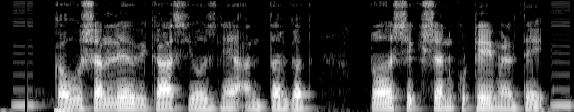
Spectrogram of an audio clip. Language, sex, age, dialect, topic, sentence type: Marathi, male, 41-45, Standard Marathi, banking, question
